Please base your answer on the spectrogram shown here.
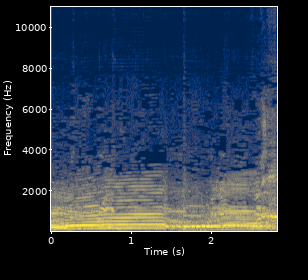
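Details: Dairy cow or calf at Ambari cattle market in Dinajpur, Bangladesh, 25 August 2025; one long, steady, deep moo with rich harmonics lasting nearly three seconds, with faint market noise behind.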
